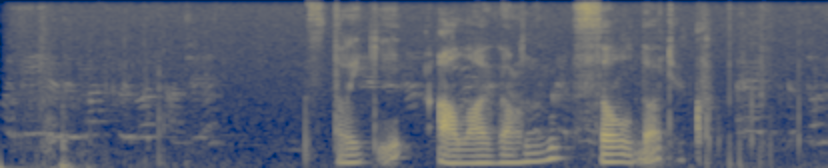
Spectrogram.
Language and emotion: Russian, neutral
